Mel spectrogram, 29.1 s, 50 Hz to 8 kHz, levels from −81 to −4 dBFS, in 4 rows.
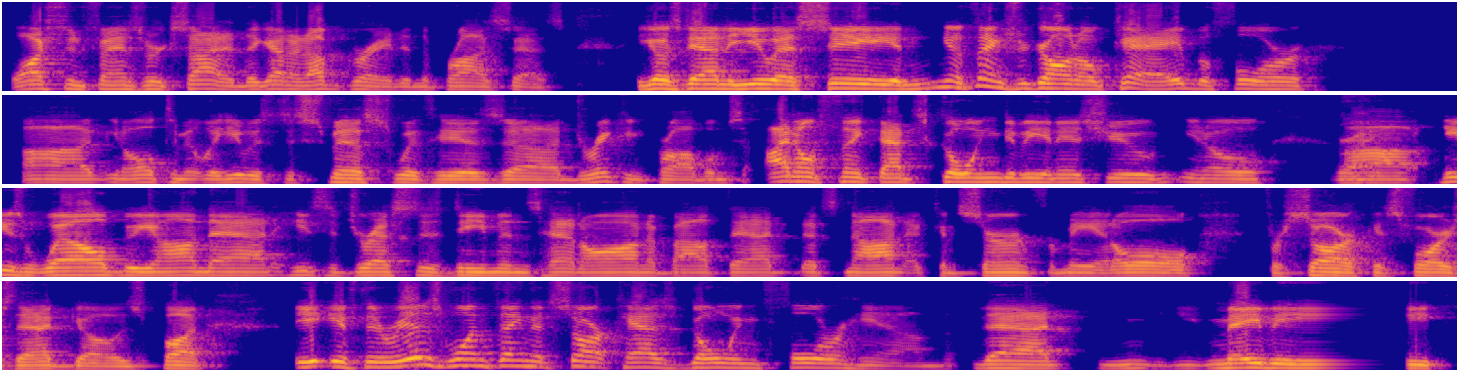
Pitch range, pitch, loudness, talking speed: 110-135 Hz, 120 Hz, -25 LUFS, 185 wpm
